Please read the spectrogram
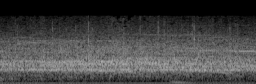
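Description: A large audience at the VMAs awards show applauds and cheers in a dense, continuous roar of clapping with scattered shouts, loud and sustained for the whole stretch without letting up.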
